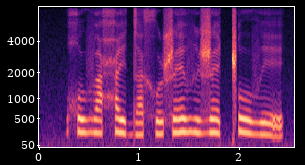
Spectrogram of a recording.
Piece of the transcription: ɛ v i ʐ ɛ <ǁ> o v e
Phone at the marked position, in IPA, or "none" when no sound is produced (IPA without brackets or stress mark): ǁ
